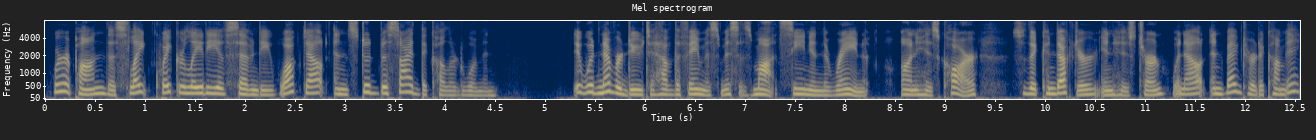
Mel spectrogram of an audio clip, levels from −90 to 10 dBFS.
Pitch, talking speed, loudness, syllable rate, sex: 200 Hz, 220 wpm, -20 LUFS, 5.8 syllables/s, female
